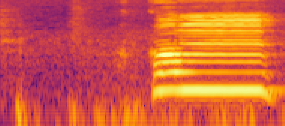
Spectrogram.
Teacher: Asyafatain yang pertama yaitu dua bibir. Yang kedua yaitu alkhaisum ya rongga hidung ya. Kum masuk ke hidung. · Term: Mim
